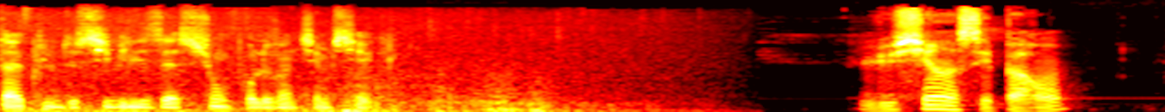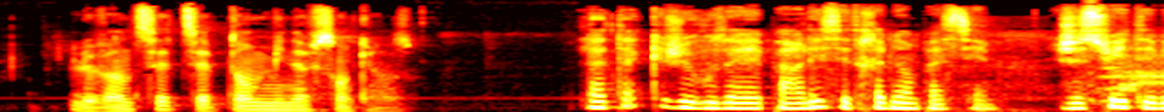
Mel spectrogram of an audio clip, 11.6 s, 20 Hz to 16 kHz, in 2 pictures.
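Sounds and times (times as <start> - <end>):
speech: 0.0 - 2.2, 4.4 - 5.4, 6.2 - 8.0, 8.8 - 11.6
deep roll of thunder rumbling: 0.0 - 3.8
steady heavy rain: 0.0 - 3.8.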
